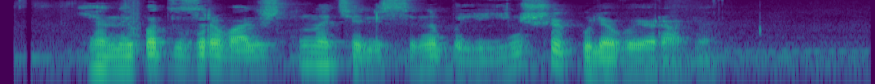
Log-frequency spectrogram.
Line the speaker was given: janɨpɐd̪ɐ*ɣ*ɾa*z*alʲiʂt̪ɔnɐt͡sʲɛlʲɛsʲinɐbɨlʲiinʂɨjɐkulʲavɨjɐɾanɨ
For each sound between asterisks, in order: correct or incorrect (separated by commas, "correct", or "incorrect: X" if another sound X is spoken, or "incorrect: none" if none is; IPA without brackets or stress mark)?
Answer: incorrect: z, incorrect: v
